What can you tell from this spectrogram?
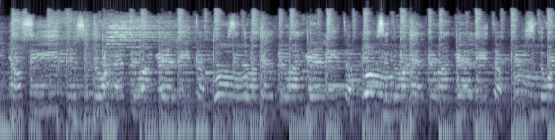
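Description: Live band playing an upbeat tropical number: drum kit, electric guitars, bass and keyboard over a steady beat, with a gliding melody line on top.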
